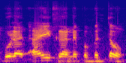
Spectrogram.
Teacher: Okey, yang ketiga ialah diftong, di mana yang berada dalam rangkap yang kedua baris yang ketiga, yang berbunyi bulat air kerana pembentung. Perkataan air itu terdapat diftong di dalamnya, iaitu AI.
